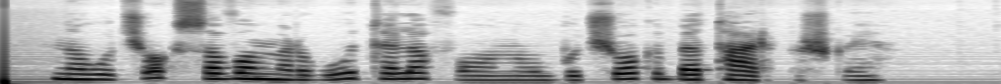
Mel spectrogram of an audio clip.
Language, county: Lithuanian, Vilnius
